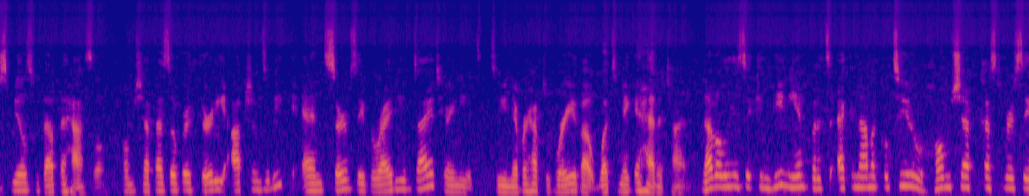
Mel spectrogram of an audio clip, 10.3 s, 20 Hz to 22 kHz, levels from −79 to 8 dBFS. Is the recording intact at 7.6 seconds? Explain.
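No. Just after "only is", from 7.45 to 7.74 s, the speech sounds swallowed and faint, dipping by about 17 dB for roughly a tenth of a second. This is speech cut by the noise suppressor, which mistook soft speech energy for background noise and turned it down with the noise. Beneath it, noise suppressor artifacts continue: the background is pulled down by about 19 dB frame by frame.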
